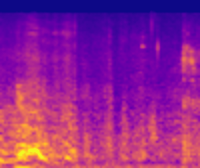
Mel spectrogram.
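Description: Zipper of a hard-shell camera backpack being pulled open around the lid, with a brief murmur of a woman's voice near the start.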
